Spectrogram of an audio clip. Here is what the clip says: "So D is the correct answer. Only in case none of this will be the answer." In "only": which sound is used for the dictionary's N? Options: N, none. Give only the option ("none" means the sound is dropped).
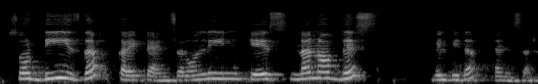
N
